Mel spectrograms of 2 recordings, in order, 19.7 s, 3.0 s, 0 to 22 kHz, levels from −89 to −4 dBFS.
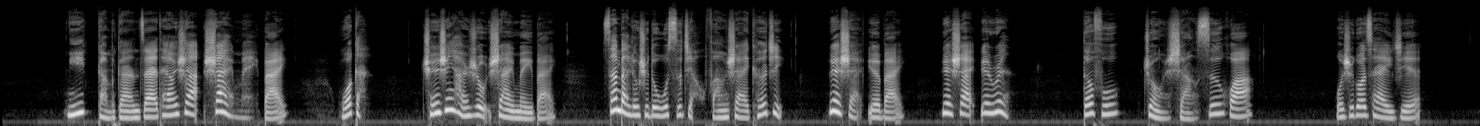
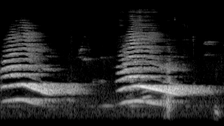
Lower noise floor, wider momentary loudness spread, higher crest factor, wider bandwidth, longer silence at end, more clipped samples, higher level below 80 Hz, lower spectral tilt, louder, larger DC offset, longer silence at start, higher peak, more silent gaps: first, -69 dBFS vs -52 dBFS; second, 13 LU vs 19 LU; first, 22 dB vs 16 dB; first, 17.5 kHz vs 14 kHz; first, 0.8 s vs 0.1 s; neither; first, -60 dBFS vs under -90 dBFS; first, -3 dB/octave vs 3.5 dB/octave; second, -23 LUFS vs -20 LUFS; neither; first, 0.9 s vs 0 s; first, -2 dBFS vs -8 dBFS; neither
